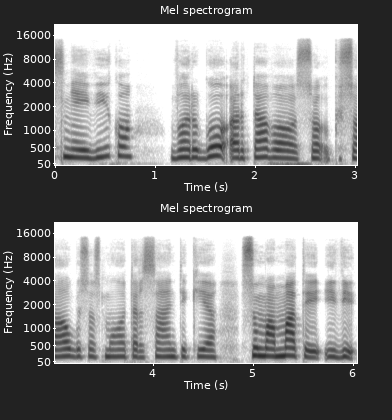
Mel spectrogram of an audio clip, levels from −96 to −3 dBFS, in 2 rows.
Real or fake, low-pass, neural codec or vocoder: fake; 14.4 kHz; autoencoder, 48 kHz, 32 numbers a frame, DAC-VAE, trained on Japanese speech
